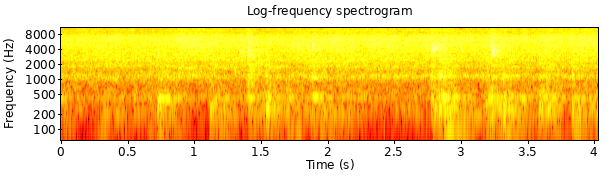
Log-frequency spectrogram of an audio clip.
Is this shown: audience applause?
no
